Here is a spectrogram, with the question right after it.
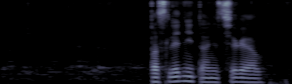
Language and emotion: Russian, neutral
